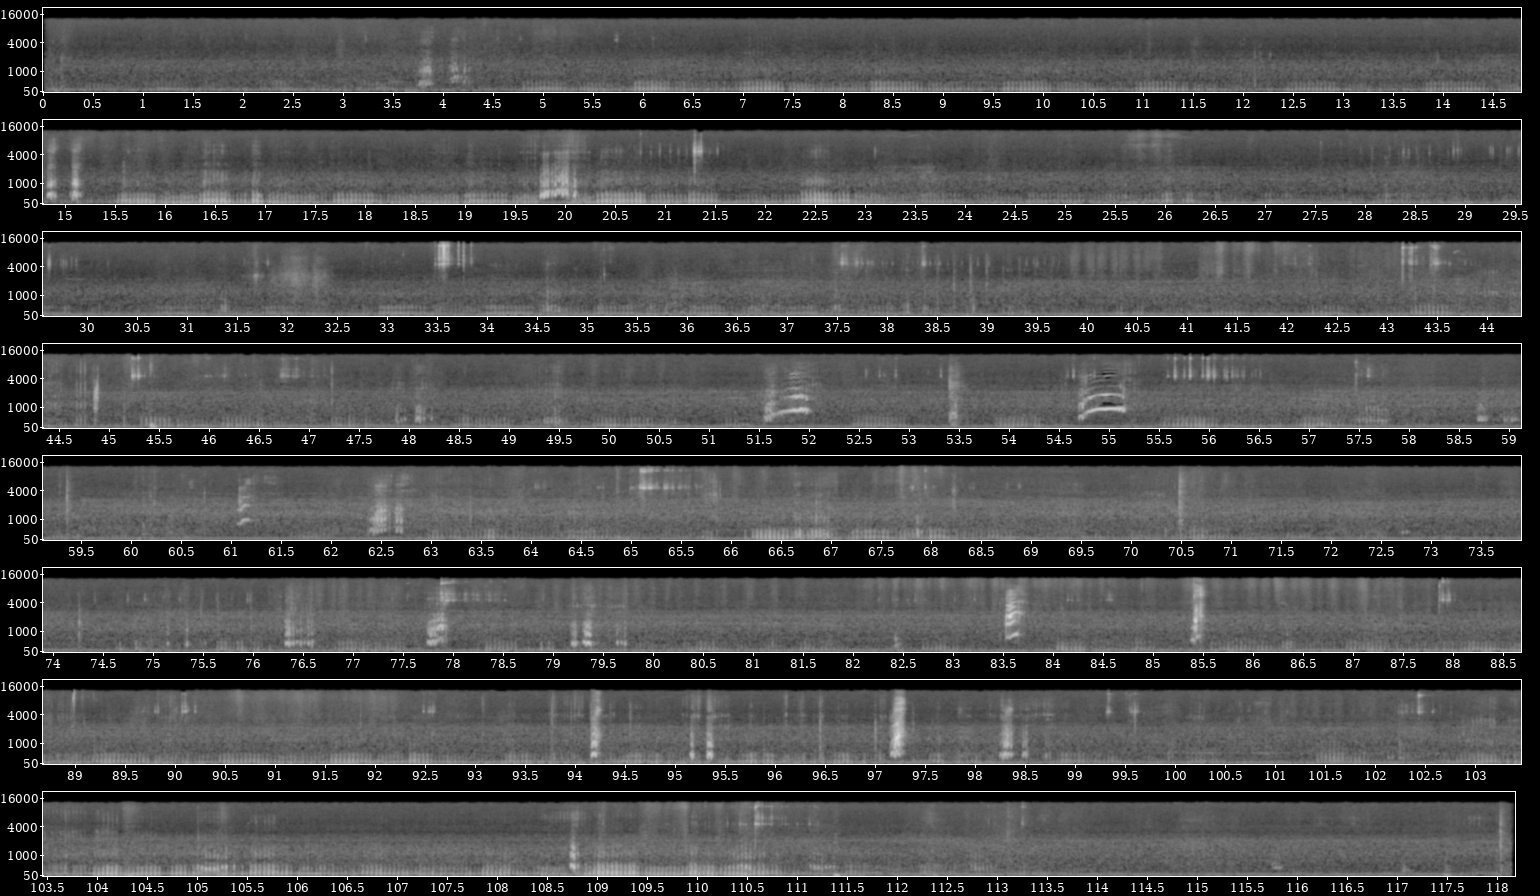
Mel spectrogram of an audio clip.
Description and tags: A short recording of my cat, Queen Felicia, purring and giving little happy chirps and a few short mews into the microphone.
